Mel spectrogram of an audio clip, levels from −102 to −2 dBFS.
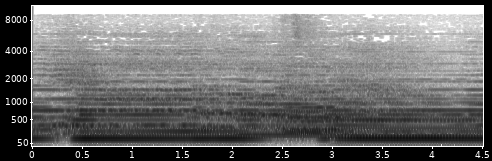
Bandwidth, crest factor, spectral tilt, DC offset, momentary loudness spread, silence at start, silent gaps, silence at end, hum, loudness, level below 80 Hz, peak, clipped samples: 6.2 kHz; 14 dB; -9.5 dB/octave; under 0.1%; 4 LU; 0 s; none; 0 s; none; -15 LUFS; -44 dBFS; -2 dBFS; under 0.1%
